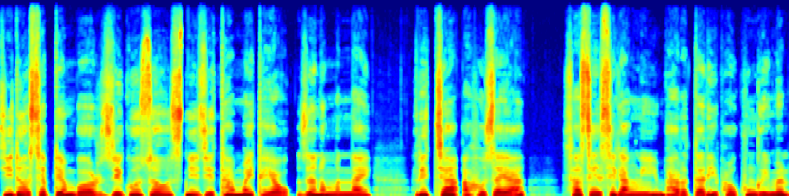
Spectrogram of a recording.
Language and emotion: Bodo, neutral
